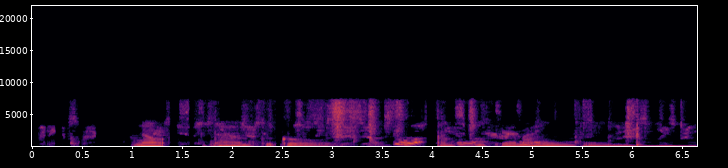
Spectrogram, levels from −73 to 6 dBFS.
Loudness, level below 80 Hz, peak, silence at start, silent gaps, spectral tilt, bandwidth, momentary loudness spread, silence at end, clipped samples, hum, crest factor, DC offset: -34 LUFS; -44 dBFS; -14 dBFS; 0.05 s; 0.24-0.28 s, 0.65-0.89 s, 3.96-4.01 s; -4 dB/octave; 8 kHz; 14 LU; 0 s; under 0.1%; none; 20 dB; under 0.1%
